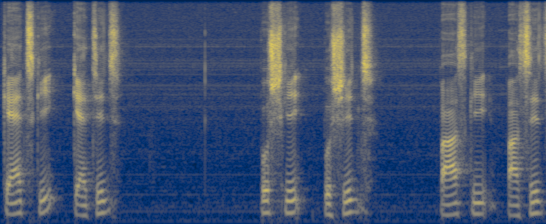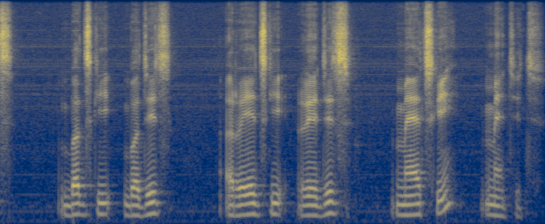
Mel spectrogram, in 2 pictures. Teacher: ये सभी के सभी शब्द च, से या ज ध्वनि से समाप्त हो रहे हैं, यानी सिबिलेंट साउंड से समाप्त हो रहे हैं, जैसा कि मैंने अभी आपको बताया। तो इन शब्दों के अंत में अगर अपन ES जोड़ेंगे तो इनकी ध्वनि है वो इज निकलेगी।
